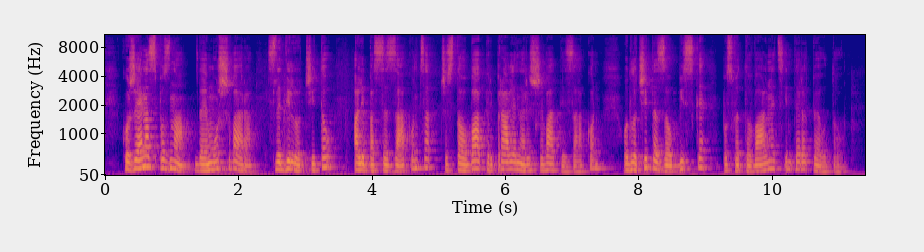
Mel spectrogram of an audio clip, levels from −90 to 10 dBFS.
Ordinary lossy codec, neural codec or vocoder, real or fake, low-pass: none; none; real; none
